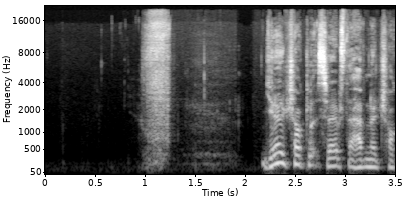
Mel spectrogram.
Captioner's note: slurp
